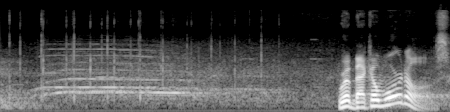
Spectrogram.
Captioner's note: crowd cheering and clapping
